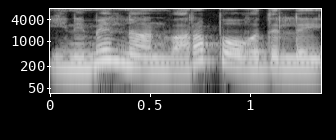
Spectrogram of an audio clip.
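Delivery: ordinary delivery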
